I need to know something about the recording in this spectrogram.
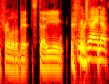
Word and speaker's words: Regina: a little bit studying Regina pronounce it as it need need be pronounced it's Regina Regina yeah Regina lean right into the most embarrassing way you could pronounce that word okay University of Regina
